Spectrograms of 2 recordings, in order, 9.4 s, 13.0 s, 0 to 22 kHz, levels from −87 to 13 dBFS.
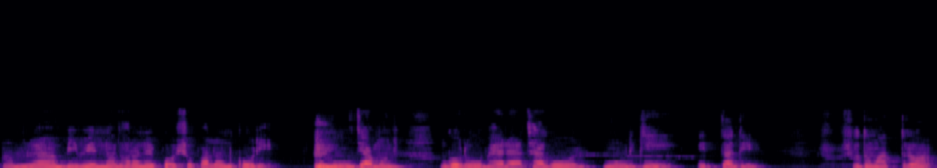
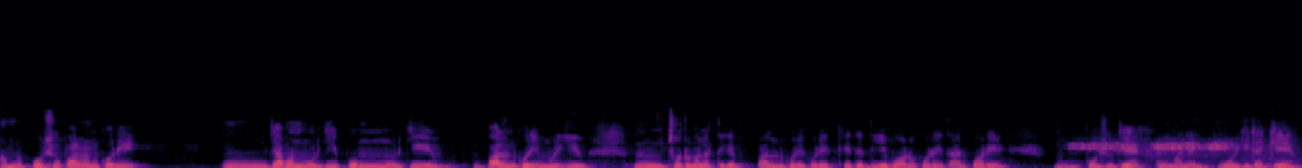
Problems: none marked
